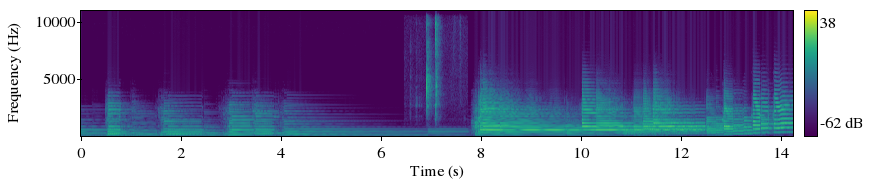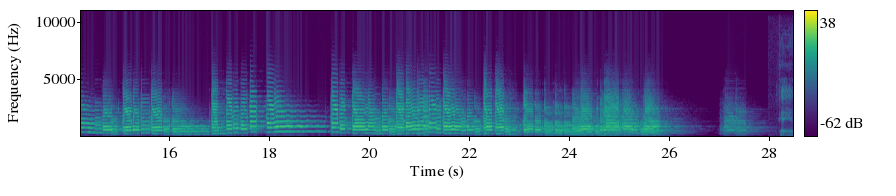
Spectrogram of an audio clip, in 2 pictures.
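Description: Single-coil electric guitar played clean, chords ringing out, then a click about seven seconds in. From there it is much louder and brighter through the DS Custom Range T germanium treble booster, playing lead lines with bent notes.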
